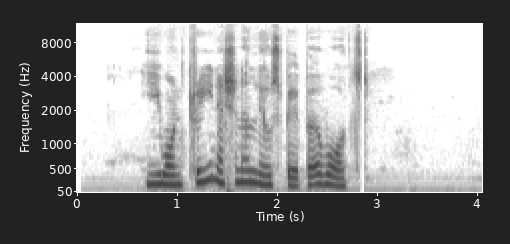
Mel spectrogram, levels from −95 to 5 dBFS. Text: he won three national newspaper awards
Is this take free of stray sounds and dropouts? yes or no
no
